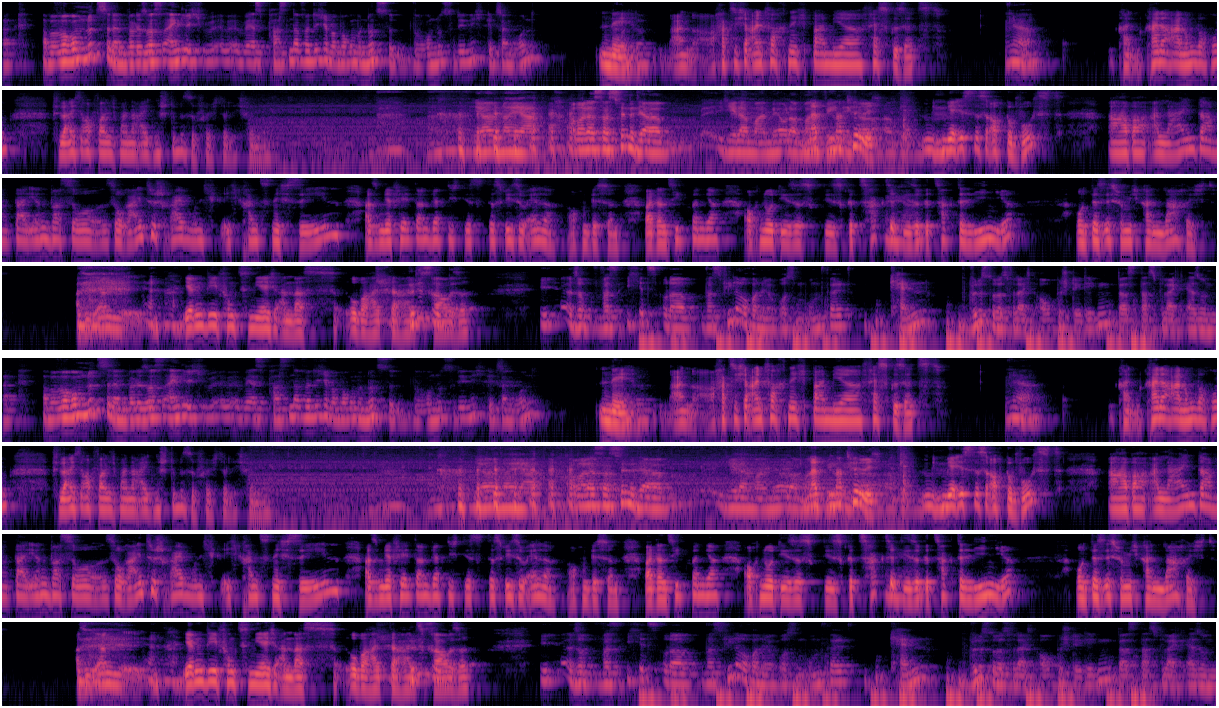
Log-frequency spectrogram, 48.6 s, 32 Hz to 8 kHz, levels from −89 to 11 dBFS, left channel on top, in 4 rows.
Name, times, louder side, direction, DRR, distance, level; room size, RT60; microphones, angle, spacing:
voice 1, 0.0-5.3 6.2-6.4 10.0-10.4 15.9-21.7 33.1-33.5 37.2-38.3 40.2-41.1 41.8-44.9 45.3-45.7 46.0-48.5, left 1 dB, 40° left, 1.7 m, -36 dB
voice 2, 6.0-6.3 6.6-9.4 11.2-14.8 16.5-17.9 19.4-34.4 35.0-36.3 37.2-41.1 41.4-41.7, right 2 dB, 20° right, 0.4 m, -33 dB
sound 1, 14.6-21.3, right 4 dB, 60° right, 1.2 m, -49 dB
sound 2, 42.8-44.9 45.1-47.8, equal, 5° left, 2.2 m, -41 dB
8.0 x 7.1 x 5.5 m
head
